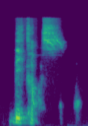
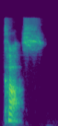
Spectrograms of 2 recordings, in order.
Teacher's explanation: A veces el because le quitan el be y solo dicen cause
